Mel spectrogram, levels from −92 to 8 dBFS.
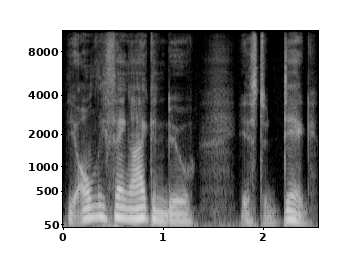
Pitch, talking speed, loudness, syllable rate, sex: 100 Hz, 210 wpm, -18 LUFS, 5.0 syllables/s, male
